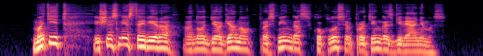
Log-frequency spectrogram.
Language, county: Lithuanian, Kaunas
